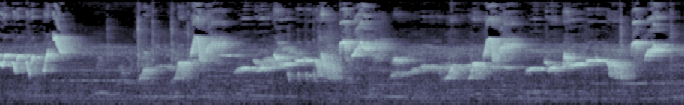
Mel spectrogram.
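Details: A white-rumped shama in its third molt sings a rich, varied run of fluty whistles and harsher squawky notes in quick phrases that rise and fall, with a brief quiet pause early on.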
